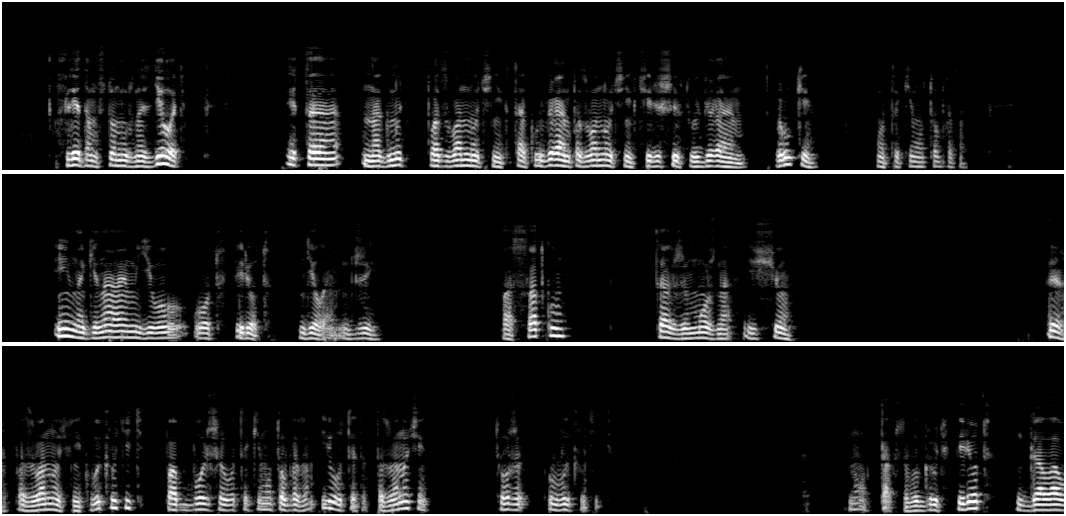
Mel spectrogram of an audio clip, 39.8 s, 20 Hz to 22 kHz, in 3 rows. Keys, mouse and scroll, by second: 0.0 middle click, 0.2 middle click, 0.6 middle click, 1.0 middle click, 3.5 middle click, 3.7 middle click, 5.3 click, 7.5 shift+click, 8.3 middle click, 10.8 shift+click, 11.8 middle click, 14.5 r, 17.2 g, 22.0 click, 25.8 r, 30.3 click, 31.2 r, 34.6 middle click, 38.5 click.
